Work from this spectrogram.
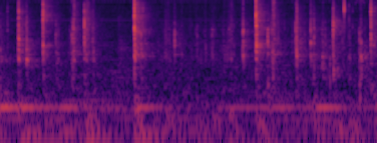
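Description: Code being typed on a computer keyboard, a steady, close patter of light clicks with a few sharper key strikes over a faint hum, and no voices.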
